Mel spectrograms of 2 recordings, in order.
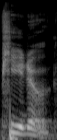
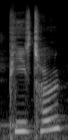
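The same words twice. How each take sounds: First: The t is a quick flap like d. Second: The t is a clear, full t. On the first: The speaker calls it right. "اتنطقت بالفلابتي" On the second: The speaker calls it wrong. "ما قلناش"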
